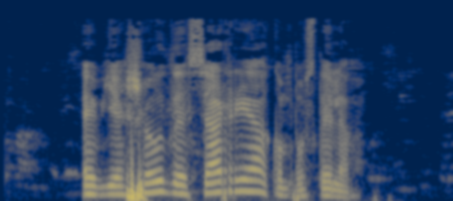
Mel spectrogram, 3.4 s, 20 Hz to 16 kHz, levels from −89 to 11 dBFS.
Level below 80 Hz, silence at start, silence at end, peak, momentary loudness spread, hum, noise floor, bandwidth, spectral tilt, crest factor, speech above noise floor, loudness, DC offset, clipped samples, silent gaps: -32 dBFS; 0.6 s; 0.75 s; 0 dBFS; 10 LU; none; -61 dBFS; 11.5 kHz; -5.5 dB/octave; 20 dB; 41 dB; -20 LUFS; under 0.1%; under 0.1%; none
